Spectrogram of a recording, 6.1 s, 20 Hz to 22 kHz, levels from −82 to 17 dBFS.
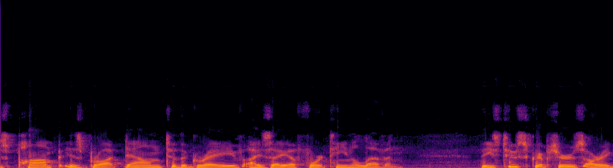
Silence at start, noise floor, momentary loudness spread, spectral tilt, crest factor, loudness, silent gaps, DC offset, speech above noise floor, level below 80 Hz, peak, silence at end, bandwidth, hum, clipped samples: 0 s; -43 dBFS; 4 LU; -9 dB/octave; 12 dB; -14 LUFS; none; under 0.1%; 29 dB; -48 dBFS; -2 dBFS; 0 s; 7.8 kHz; none; under 0.1%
